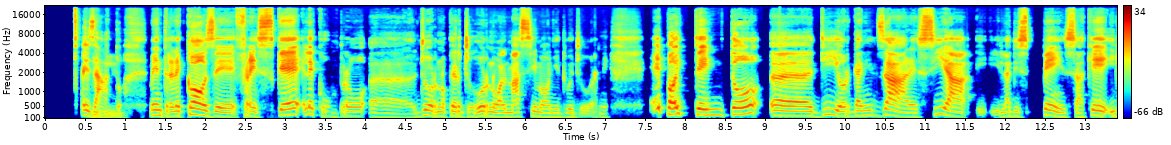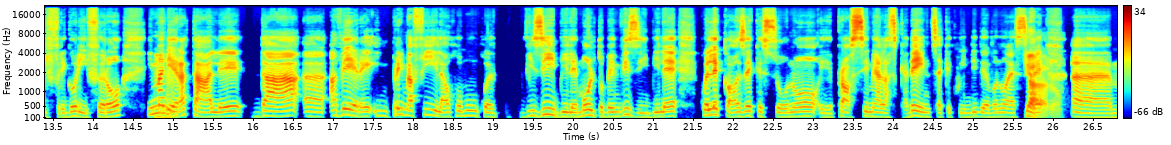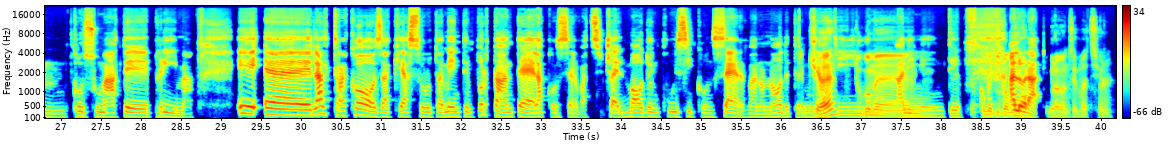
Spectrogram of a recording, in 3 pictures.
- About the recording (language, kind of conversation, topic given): Italian, podcast, Come organizzi la dispensa per evitare sprechi alimentari?
- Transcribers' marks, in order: "comunque" said as "homunque"; tapping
